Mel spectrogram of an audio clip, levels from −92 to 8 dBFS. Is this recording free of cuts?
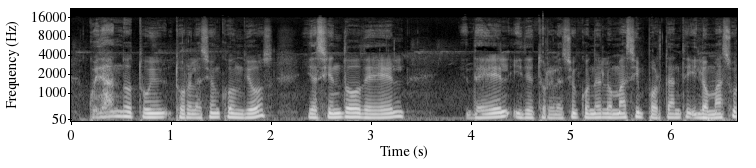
yes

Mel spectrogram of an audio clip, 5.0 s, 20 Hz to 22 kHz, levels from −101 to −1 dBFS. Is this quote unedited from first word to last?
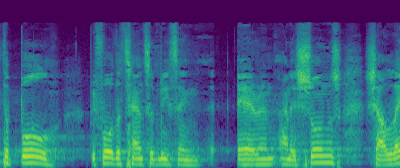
yes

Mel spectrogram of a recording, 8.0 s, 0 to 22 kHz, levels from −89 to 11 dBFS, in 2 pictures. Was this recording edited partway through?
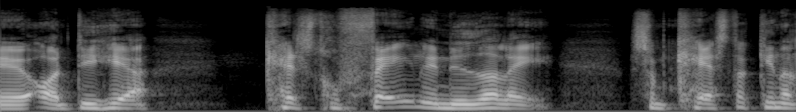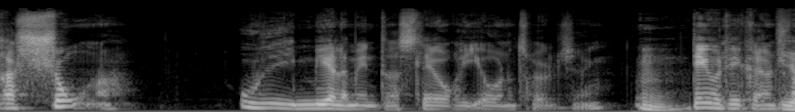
no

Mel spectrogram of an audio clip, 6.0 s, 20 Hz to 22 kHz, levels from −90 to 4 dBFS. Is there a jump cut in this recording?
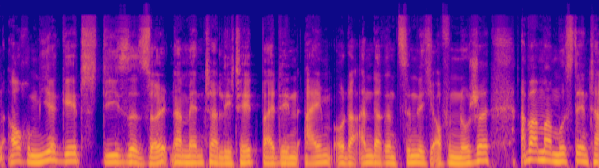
no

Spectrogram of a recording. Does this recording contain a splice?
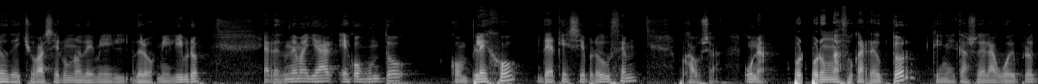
yes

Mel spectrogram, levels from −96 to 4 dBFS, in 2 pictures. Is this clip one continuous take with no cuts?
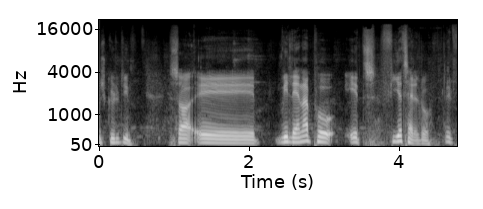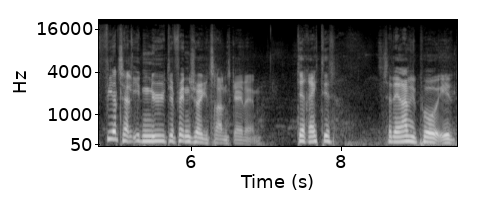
no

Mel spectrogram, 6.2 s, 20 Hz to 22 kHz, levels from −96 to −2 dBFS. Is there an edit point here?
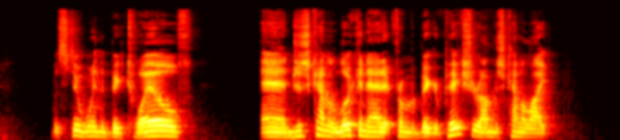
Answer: no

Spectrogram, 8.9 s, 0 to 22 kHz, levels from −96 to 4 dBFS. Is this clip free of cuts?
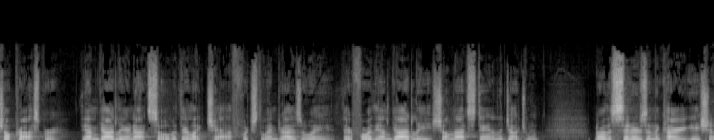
yes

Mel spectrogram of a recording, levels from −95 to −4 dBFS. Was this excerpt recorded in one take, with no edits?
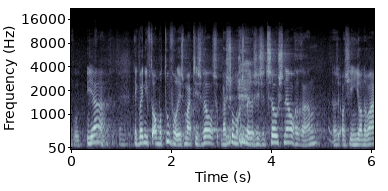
yes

